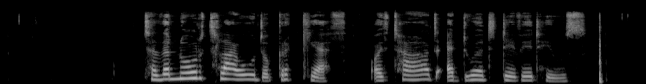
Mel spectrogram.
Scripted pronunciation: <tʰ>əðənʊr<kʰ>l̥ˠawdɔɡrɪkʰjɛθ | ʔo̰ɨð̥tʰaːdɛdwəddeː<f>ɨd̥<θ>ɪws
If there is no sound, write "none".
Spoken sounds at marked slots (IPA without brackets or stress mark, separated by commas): tʰ, tʰ, v, h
